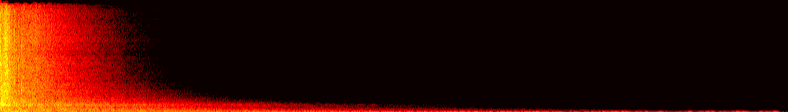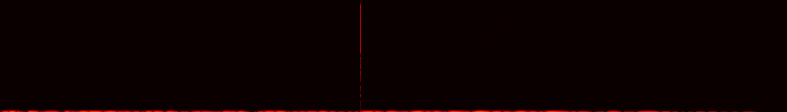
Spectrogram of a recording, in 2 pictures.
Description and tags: Bigfoot explosion jingle component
